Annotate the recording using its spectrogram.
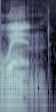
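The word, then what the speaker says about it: Nguyen: Ningen is pronounced win. It's Vietnamese.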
